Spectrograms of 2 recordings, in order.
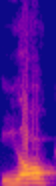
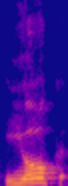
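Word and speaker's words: yolk: लेकिन यहाँ पे ये योक है। योक वो जो अंडे की जो जर्दी होती है उसको कहते हैं योक, तो यहाँ पे योक है, इसमें एल है लेकिन एल साइलेंट है।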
